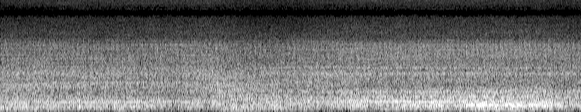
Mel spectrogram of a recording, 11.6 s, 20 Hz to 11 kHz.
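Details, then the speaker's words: Nissan D21 truck, engine cold at idle after NGK plug and wire install: light, fast steady tapping from the top end; owner thinks lifter/rocker arm, possibly exhaust side, unconfirmed. "Oh yeah, I think it's definitely a lifter arm. It's coming from like right over here."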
